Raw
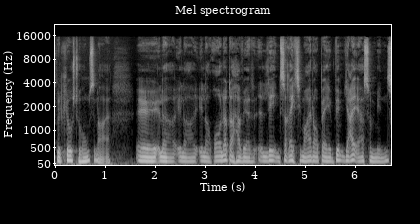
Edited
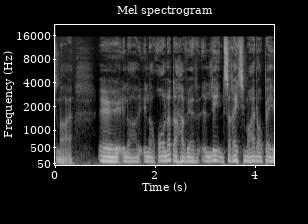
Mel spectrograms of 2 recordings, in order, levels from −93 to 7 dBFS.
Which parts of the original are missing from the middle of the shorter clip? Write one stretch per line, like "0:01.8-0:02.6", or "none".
0:02.0-0:02.4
